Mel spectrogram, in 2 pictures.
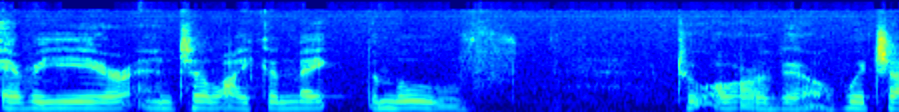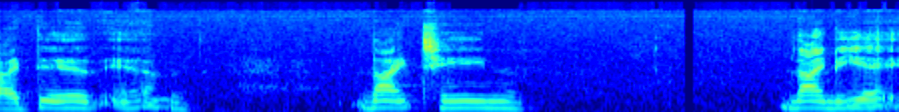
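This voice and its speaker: A woman with an American accent at a medium pitch and very slow pace, with fairly even intonation and noticeable background noise. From US South. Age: 80s+. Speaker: community resident, elderly interviewee. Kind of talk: oral history interview. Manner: halting, many false starts.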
